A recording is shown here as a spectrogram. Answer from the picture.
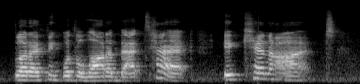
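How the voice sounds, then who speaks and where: With an American accent, the speaker talks at a fairly slow pace and with ordinary pitch variation over noticeable background noise. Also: woman. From US South. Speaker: panelist, tech industry leader. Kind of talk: panel discussion.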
